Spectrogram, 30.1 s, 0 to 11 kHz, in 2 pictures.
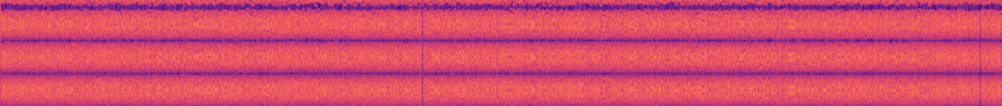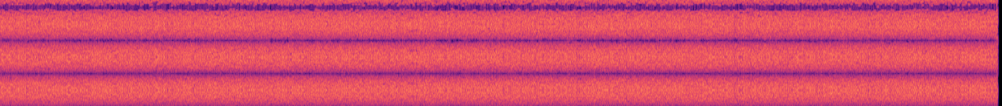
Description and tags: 08 LFNoise0 3200Hz
This kind of generates random values at a certain frequency. In this example, the frequency is 3200Hz.The algorithm for this noise was created two years ago by myself in C++, as an imitation of noise generators in SuperCollider 2.
frequency, low, noise, step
